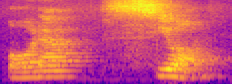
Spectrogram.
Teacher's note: vemos que la palabra oración lleva el énfasis al final. Entonces es una palabra aguda. · Y vemos que esta última sílaba, ción, lleva la intensidad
